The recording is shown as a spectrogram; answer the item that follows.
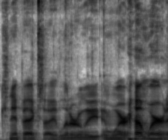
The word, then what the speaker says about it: Knipex: By the way, it is pronounced Knipex.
